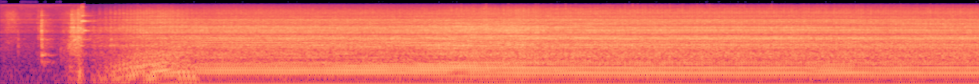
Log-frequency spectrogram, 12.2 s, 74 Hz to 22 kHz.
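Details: Yamaha 1000 W generator after reaming out the carburetor jets to cure surging and fitting new gaskets: a few pulls, it catches and settles into a steady even hum with no hunting; normal healthy idle.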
